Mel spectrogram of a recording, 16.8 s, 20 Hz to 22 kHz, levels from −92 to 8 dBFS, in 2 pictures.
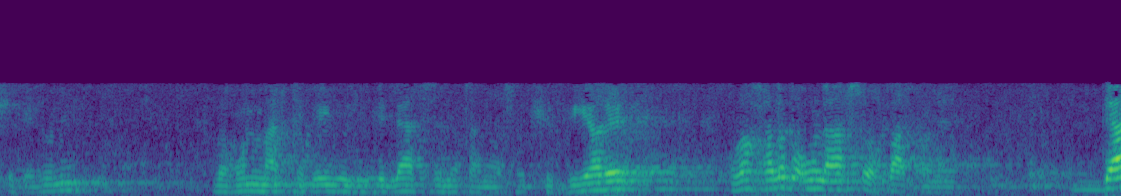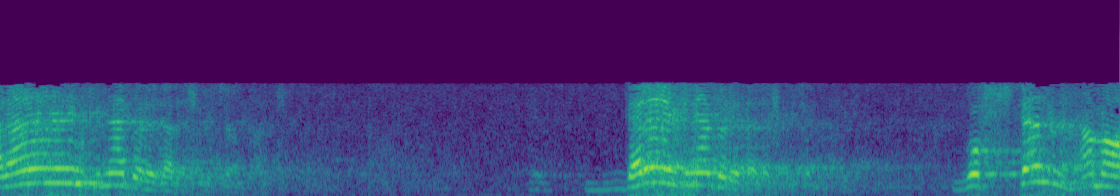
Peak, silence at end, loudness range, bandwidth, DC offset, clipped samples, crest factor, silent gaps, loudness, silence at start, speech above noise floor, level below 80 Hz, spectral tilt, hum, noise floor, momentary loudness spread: -2 dBFS; 0 s; 16 LU; 4 kHz; under 0.1%; under 0.1%; 22 dB; none; -20 LUFS; 0.05 s; 38 dB; -54 dBFS; -9.5 dB/octave; none; -59 dBFS; 25 LU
